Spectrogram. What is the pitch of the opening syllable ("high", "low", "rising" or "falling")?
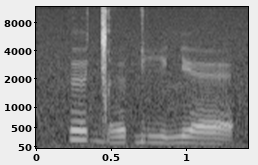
high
